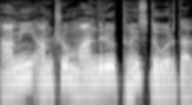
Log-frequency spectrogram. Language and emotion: Goan Konkani, neutral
